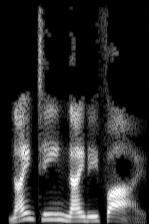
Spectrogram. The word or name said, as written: 1995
